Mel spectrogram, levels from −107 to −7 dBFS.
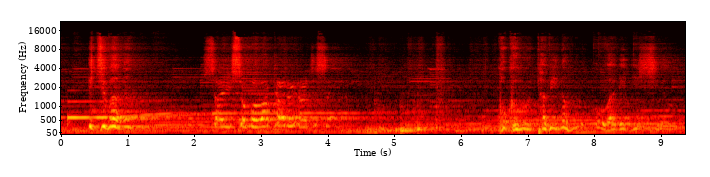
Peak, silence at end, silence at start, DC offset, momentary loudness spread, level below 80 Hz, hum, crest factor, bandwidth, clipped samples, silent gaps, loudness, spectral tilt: -26 dBFS; 0 s; 0 s; under 0.1%; 17 LU; -68 dBFS; none; 20 dB; 15 kHz; under 0.1%; none; -47 LUFS; -6.5 dB/octave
